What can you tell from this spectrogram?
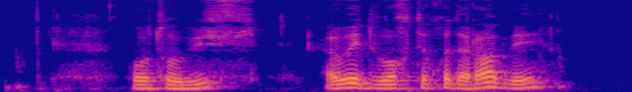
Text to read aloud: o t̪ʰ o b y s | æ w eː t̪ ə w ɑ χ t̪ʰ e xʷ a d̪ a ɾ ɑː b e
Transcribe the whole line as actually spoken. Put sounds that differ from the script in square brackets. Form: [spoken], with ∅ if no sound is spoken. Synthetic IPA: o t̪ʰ o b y s | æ w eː [d̪] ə w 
